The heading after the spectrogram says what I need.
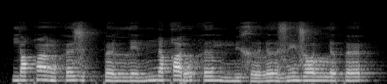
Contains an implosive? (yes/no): no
